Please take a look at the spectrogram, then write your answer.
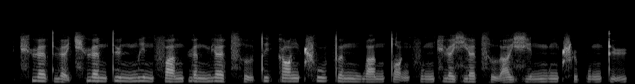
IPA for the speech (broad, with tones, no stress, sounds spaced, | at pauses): t͡ɕʰ ɥ ɛ˥˩ t̪ ɥ ɛ̰˨˩ t͡ɕʰ ɥ ɛ˥˧ n t̪ y˥˧ n m i˥˩ n f a˧˥ n p ɥ ɛ˧ n m j ɛ˥˩ t͡sʰ ɹ̩˨˩ t̪ i˥˩ k ɑ˥ ŋ ʈ͡ʂʰ u˧˥ t̪ ə˥ n m w a˧˥ n t̪ ɑ̰˨˩ ŋ f ʊ˧˥ ŋ ɕ ɥ ɛ˥˩ ɕ j ɛ˥ t͡sʰ ɹ̩˨˩ a˥˩ ɪ̯ ɕ i˧˥ n m ʊ˥ ŋ ʈ͡ʂʰ ɻ̩˨ p ʊ˧˥ ŋ t̪ y̰˨˩˦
